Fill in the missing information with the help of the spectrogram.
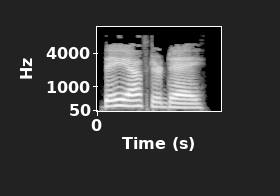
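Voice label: "day after day", English, British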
